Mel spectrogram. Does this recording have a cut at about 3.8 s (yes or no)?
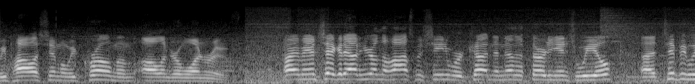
no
